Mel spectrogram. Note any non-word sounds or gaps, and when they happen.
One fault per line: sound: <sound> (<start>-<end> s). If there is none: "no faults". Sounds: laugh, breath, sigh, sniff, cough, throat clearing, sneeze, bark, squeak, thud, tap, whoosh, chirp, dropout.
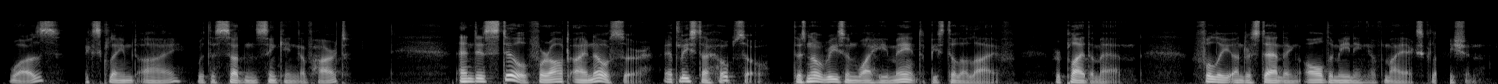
sound: dropout (14.4-14.5 s)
